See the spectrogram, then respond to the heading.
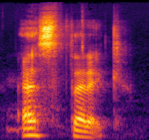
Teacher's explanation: you do pronounce the S after the E and it's an S sound not a z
